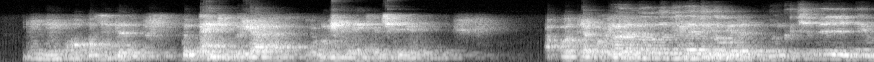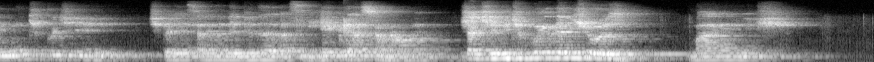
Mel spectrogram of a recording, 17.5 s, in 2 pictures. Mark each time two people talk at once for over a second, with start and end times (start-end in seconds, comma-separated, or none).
6.1-7.4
